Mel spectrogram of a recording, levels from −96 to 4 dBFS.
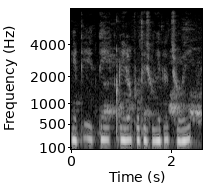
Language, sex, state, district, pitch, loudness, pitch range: Bengali, female, West Bengal, Jhargram, 210 Hz, -27 LUFS, 205-220 Hz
